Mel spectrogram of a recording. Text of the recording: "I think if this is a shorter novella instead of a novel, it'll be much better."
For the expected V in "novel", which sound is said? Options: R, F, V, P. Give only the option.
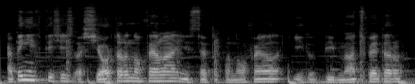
F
